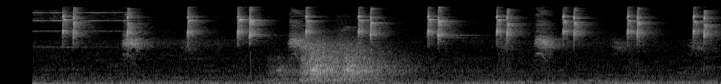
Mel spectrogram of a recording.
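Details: An Indian palm squirrel gives shrill, clipped, bird-like chirps in a rapid series, about one or two each second, calling a companion lost from its group; a brief hissing rustle passes midway through.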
